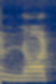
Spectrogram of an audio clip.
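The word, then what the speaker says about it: knot: और यहां पर के एन इसको भी न पढ़ेंगे क्योंकि के साइलेंट है तो नॉट पढ़ा जाएगा।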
